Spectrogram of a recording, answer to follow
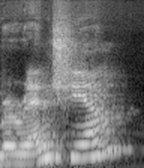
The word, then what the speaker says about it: Varangian: How you pronounce it? Actually, it's like an English term, Varangian and Vigilante.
